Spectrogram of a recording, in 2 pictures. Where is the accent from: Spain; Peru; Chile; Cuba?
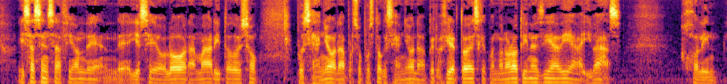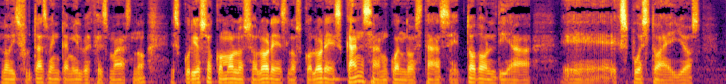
Spain; Madrid, Community of Madrid; moved away as an adult; now in San Sebastián, Spain; esté en Donosti desde los 18 años, que fue cuando abandoné entre comillas la presencia día a día en mi ciudad natal.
